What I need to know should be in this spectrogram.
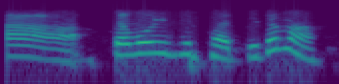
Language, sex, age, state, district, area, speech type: Sindhi, female, 30-45, Delhi, South Delhi, urban, conversation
